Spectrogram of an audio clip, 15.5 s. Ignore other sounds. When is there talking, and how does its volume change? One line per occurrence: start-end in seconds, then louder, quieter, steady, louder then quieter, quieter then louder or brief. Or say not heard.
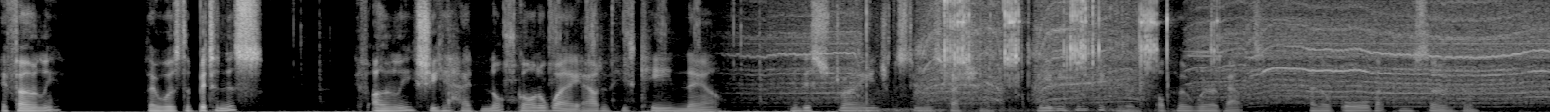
0.0-0.8 brief
1.4-14.8 quieter.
